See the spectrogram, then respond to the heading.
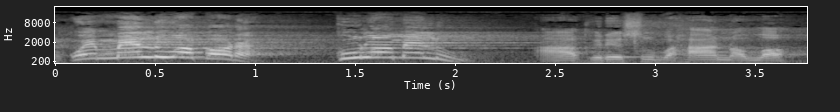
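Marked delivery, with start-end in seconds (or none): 0.0-1.0 very high, loud shout; shouted challenge. Acted. Prophet asking the convert to join battle, shouted challenge. 1.4-2.0 high, loud, instant reply; shouted volunteering. Acted. New convert volunteering for battle, shouted volunteering.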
